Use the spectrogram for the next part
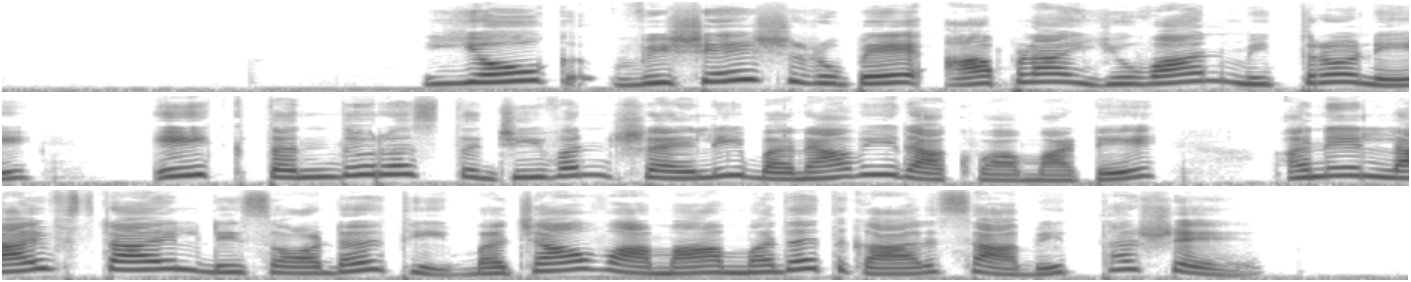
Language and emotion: Gujarati, neutral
